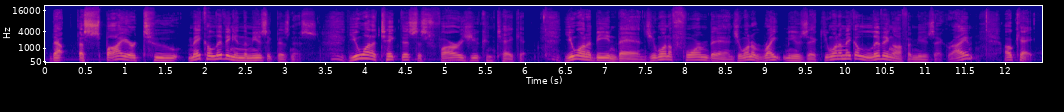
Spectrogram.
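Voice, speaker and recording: A guitar teacher in his 50s or older gives a casual video lesson to camera, chatty and encouraging, his pitch rising and falling as he asks rhetorical questions and often says "all right" and "right?". The sound is dry and close, with almost no room echo.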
